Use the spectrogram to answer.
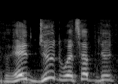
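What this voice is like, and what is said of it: British Pakistani accent imitating rapper slang. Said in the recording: “a British accent from a Pakistani trying to imitate Tupac”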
